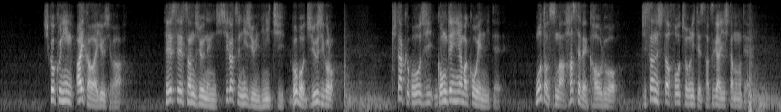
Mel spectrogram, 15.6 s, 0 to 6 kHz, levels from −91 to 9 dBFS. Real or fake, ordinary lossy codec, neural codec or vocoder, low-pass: fake; Opus, 24 kbps; codec, 16 kHz, 0.7 kbps, FocalCodec; 5.4 kHz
